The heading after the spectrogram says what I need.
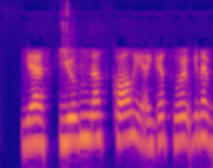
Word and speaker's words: Youmna Squalli: So, I want to make sure we get the pronunciation correct. I love it. It's Yumnasquali. Yum. Yes, Yumnasquali.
